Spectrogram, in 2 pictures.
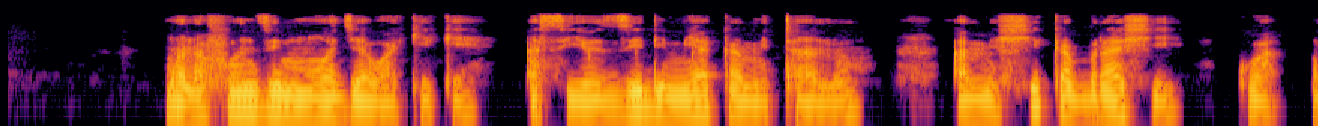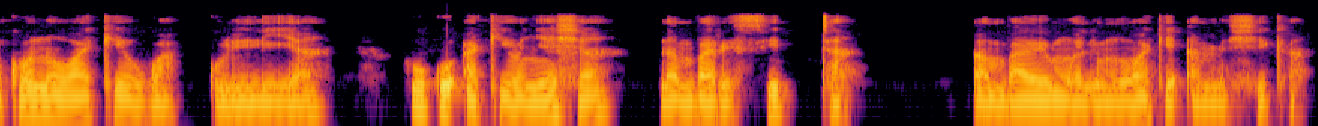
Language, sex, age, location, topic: Swahili, male, 36-49, Nairobi, education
